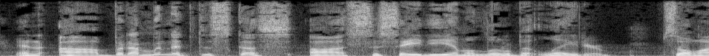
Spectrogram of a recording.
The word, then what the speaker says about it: SysADM: One of the major feature additions of TrueOS is a tool called SysADM, and that's how they pronounce it.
